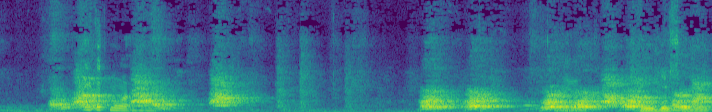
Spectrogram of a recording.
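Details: German Shepherd puppies at a kennel giving bursts of high, harmonic yelps and barks in short clusters, separated by brief quiet gaps, with possible voices mixed in.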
